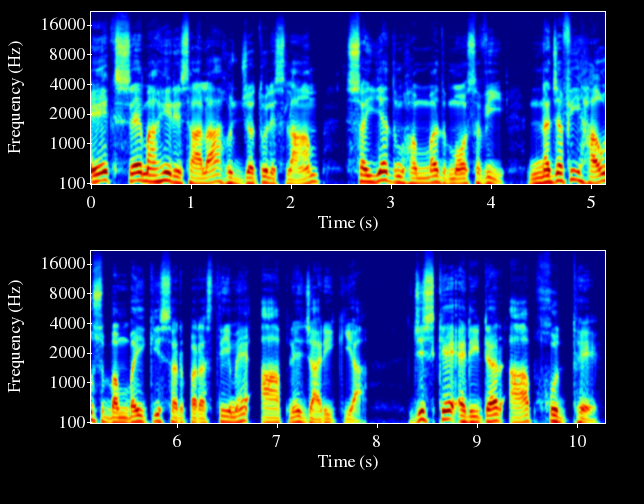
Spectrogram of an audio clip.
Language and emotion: Urdu, neutral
